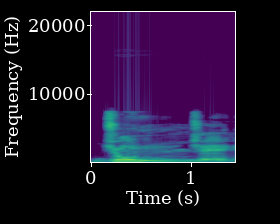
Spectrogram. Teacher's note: Notice that the N goes into the G.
